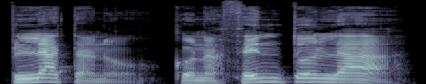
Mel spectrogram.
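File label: "plátano", Spanish, male; mekanta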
